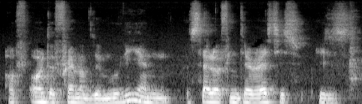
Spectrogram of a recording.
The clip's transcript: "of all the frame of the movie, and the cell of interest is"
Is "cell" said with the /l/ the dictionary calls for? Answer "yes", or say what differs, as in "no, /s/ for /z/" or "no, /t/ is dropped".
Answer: yes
